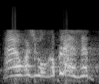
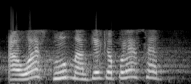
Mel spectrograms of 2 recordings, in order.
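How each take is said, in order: First: Very high, very loud scolding yell; angry shout. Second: Raised, high warning with a drawn-out end; loud but not angry. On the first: Child snapping at an old mother about slipping, angry shout. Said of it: "Itu parah kalau saya". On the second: Child warning a hard-of-hearing mother about slipping, loud but not angry. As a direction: call it out loudly without anger. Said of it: "Banter ndak apa-apa". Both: Shown as a demonstration.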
